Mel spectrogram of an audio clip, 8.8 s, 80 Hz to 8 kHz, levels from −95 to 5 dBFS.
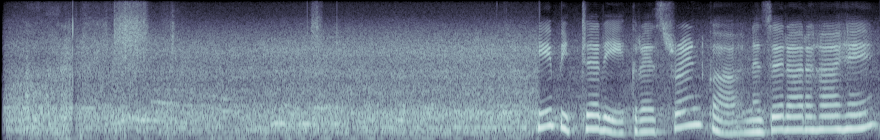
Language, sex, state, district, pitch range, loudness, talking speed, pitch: Hindi, female, Punjab, Kapurthala, 210-265 Hz, -15 LUFS, 60 wpm, 240 Hz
